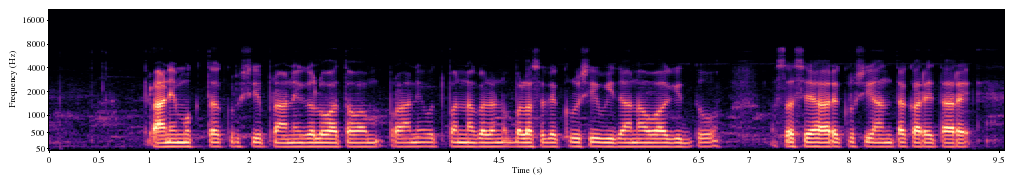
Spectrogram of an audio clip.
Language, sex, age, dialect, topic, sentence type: Kannada, male, 18-24, Mysore Kannada, agriculture, statement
